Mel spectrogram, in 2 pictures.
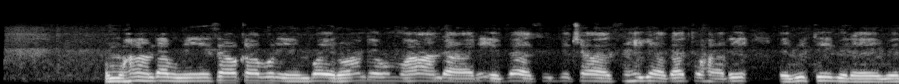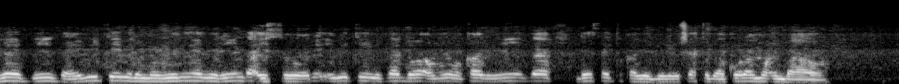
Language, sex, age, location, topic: Kinyarwanda, male, 50+, Musanze, government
